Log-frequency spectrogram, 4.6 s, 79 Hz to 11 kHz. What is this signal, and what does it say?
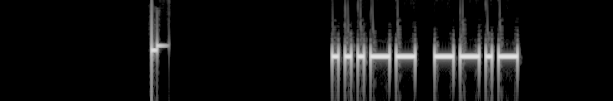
Morse code, heard as a keyed tone, about 25 wpm, 700 Hz. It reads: 3Q
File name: Two Letter-Number Combinations - 25wpm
